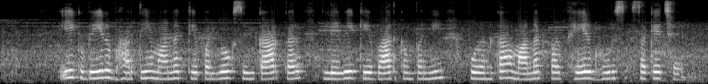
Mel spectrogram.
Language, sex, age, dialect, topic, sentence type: Magahi, female, 36-40, Western, banking, statement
